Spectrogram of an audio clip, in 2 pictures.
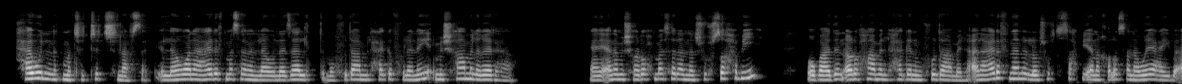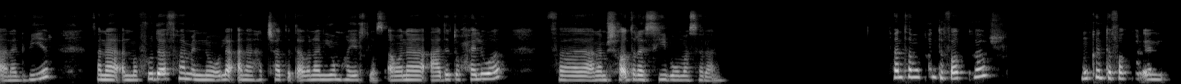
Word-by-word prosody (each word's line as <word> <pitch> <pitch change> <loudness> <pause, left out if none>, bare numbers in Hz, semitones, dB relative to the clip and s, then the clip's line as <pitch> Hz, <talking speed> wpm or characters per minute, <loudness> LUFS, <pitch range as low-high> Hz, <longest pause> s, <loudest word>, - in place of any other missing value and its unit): حاول 270 +2 +7
إنّك 230 -2 -2
ما 215 - +3
تشَتتش 220 +2 -3
نَفسك، 195 +1 -4
اللي 205 0 +1
هو 230 +2 +5
أنا 235 - +4
عارف 240 +2 +1
مثلًا، 235 -3 0
لو 200 -1 +2
نزلت 215 +2 +1
المفروض 200 +4 -6
أعمل 220 -1 0
حاجة 230 +2 -4
فُلانية، 235 +3 -1
مش 230 +2 -1
هاعمل 255 -3 +2
غيرها. 210 -5 0 0.7
يعني 200 +1 0
أنا 230 - +2
مش 230 -1 -2
هاروح 235 +2 -1
مثلًا 245 -2 -1
أشوف 220 +3 -7
صاحبي 290 +9 -1 0.4
وبعدين 215 +2 +3
أروح 240 +3 +3
أعمل 235 -1 +2
الحاجة 230 +1 -6
اللي 230 - +1
المفروض 220 +2 -1
أعملها، 200 0 -1
أنا 220 - +1
عارف 280 +4 +2
إن 265 - +2
أنا 260 0 +2
لو 220 -3 +2
شُفت 250 +3 -12
صاحبي، 245 -1 -5
أنا 215 -1 +1
خلاص 230 +2 -4
أنا 210 -2 +1
واعي 215 -2 +1
بقى - - -1
أنا 190 0 -3
كبير، 240 - -4 0.4
فأنا 215 -3 +2
المفروض 210 +5 +1
أفهم 245 +1 +2
إنه 215 -3 +1
لأ، 220 0 +1
أنا 210 -1 -3
هاتشتت 215 +1 -4
أو 205 - +1
أنا 220 0 +2
اليوم 215 0 -1
هيخلص 210 +1 -6
أو 200 - 0
أنا 210 0 +2
قعدِته 225 +4 -3
حلوة، 250 +8 +2 0.4
فأنا 200 -1 -1
مش 205 0 -3
هاقدر 225 -2 +4
أسيبه 210 -1 -3
مثلًا. 195 -2 -6 1.7
فأنت 330 +1 +3
مُمكن 340 +1 +1
تفكّر 305 +7 0 0.7
مُمكن 300 +3 +1
تفكّر 275 -2 -1
إن 230 0 -2
225 Hz, 185 wpm, -23 LUFS, 210-250 Hz, 1.7 s, حاول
